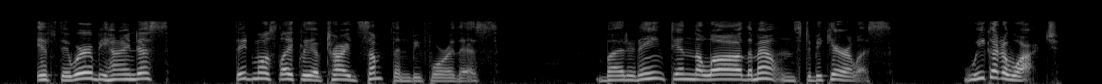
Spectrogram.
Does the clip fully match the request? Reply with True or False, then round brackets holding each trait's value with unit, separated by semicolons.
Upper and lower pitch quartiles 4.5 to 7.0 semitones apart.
False (3.9 semitones)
